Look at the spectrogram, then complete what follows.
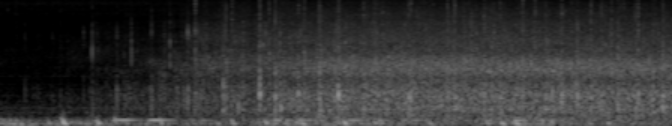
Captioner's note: room applauds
